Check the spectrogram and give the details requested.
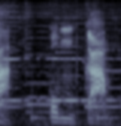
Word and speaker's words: กุมกาม: ปี มา แล้ว ข้อ สันนิษฐาน ว่า ชื่อ เวียง กุม กาม มา จาก คำ ว่า คุม คาม หรือ การ ปก ป้อง บ้าน เมือง แต่ ออก เสียง ตาม สำเนียง ร้าน หนา ว่า กุม กาม แต่ บ้าง ก็ ว่า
